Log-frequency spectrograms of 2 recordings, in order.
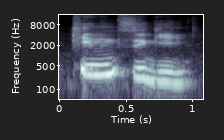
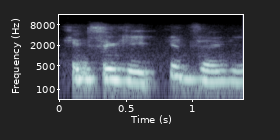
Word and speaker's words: Kintsugi: What's that pronounced as? Kintsugi. Kintsugi.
